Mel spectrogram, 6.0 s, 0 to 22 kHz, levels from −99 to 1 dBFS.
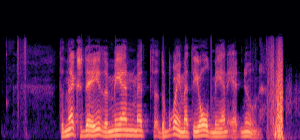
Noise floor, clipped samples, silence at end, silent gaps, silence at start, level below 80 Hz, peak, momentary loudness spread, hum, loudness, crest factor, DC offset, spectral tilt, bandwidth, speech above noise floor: -60 dBFS; under 0.1%; 0.3 s; none; 1.2 s; -48 dBFS; -2 dBFS; 10 LU; none; -18 LUFS; 16 dB; under 0.1%; -8 dB/octave; 7.2 kHz; 43 dB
